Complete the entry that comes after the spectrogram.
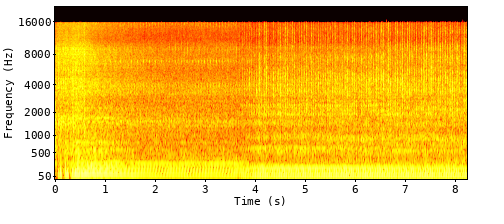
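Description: Toyota 2ZZ-GE 1.8-litre inline-four in a Lotus Elise firing on its first start after an intake camshaft replacement: the cranking ends as the engine catches, the revs flare briefly, then it settles into a steady idle. About four seconds in it is heard louder and deeper, from near the exhaust.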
